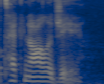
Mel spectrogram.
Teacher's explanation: Technology has a dark L because the vowel after the L is unstressed. In practice, using the tongue tip to make this L is optional.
